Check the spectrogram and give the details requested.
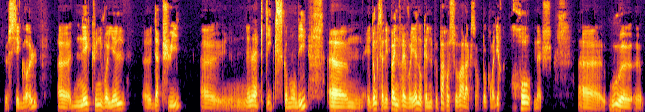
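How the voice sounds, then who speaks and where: A man's voice: on the low side, vocal fry, slightly rough, no echo. A man lecturing to a class, explaining terms patiently and thinking aloud with frequent hesitations. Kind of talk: university lecture.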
